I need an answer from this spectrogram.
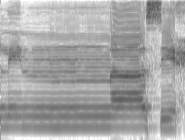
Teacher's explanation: यहाँ नून में गुन्ना करेंगे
